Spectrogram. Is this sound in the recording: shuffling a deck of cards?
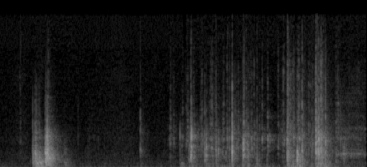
yes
